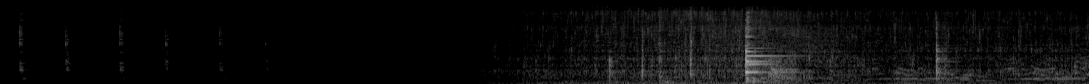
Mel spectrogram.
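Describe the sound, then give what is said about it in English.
Dinner sizzles on a six-ring cooker: a steady crackling hiss of frying with scattered pops rises after several seconds of a handful of regular, fading clock ticks in near silence. “I was just checking the dinner on my state-of-the-art six-ring cooker.”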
